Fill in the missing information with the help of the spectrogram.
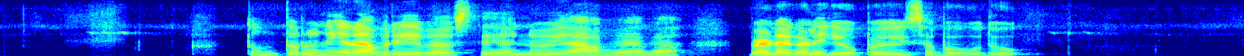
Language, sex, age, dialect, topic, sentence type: Kannada, female, 41-45, Coastal/Dakshin, agriculture, question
